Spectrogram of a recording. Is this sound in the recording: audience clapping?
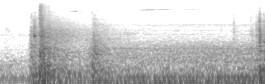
no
